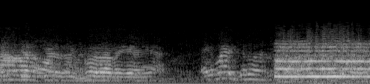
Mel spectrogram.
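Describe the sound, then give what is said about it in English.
After a few seconds of people talking, a factory lunch whistle suddenly starts blowing, a loud, steady, sustained tone that holds to the end. “The lunch whistle”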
